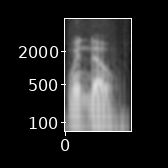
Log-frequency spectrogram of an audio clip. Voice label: "window", radio bot; cstrike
